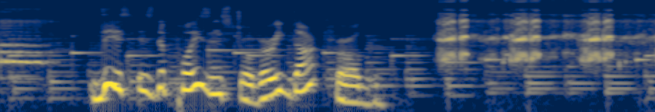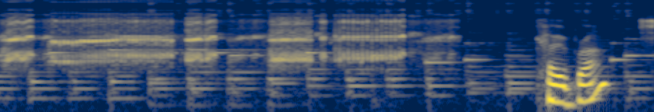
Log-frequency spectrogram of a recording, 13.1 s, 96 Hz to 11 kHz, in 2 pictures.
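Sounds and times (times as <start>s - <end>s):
frog chirping and buzzing trills: 4.4s - 11.2s.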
